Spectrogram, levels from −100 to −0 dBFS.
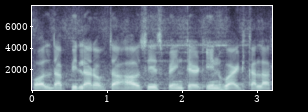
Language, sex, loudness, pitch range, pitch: English, male, -15 LUFS, 120-135 Hz, 125 Hz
